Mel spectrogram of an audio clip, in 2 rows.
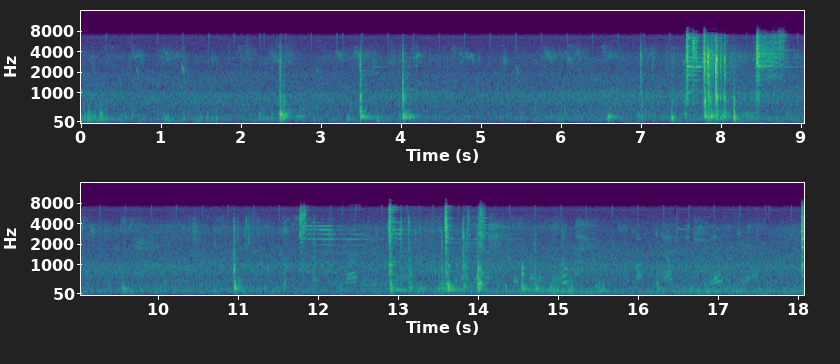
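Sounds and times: ringing clink: 11.8s - 12.3s.

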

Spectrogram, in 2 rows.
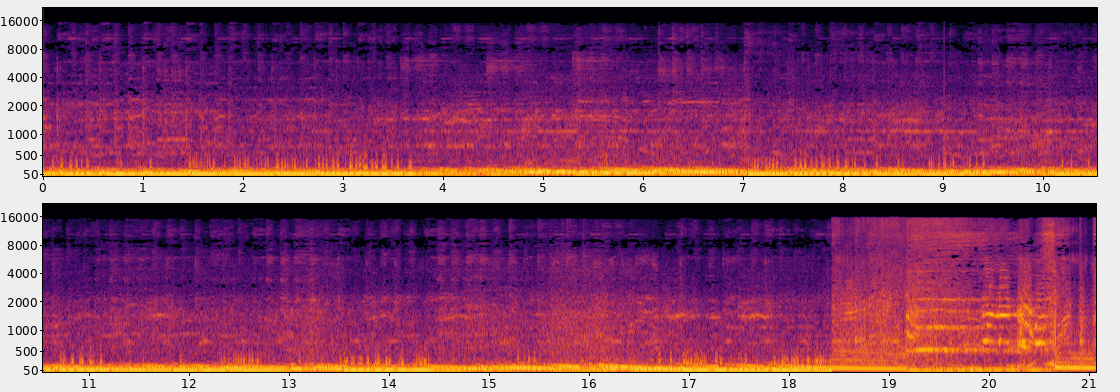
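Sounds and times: electronic dance music with heavy bass: 0.0s - 21.0s.

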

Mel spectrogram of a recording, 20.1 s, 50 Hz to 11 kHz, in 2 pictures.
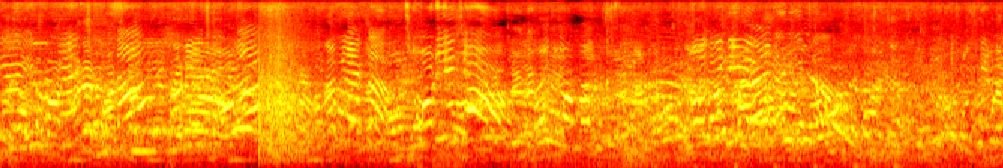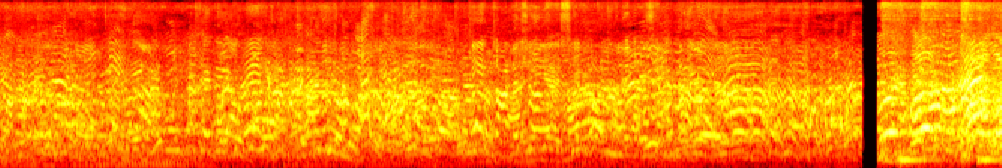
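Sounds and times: women and girls talking: 0.0s - 20.0s.

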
